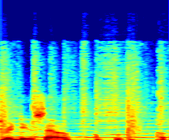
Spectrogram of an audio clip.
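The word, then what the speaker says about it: Ruidoso: It's Reduso, New Mexico.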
